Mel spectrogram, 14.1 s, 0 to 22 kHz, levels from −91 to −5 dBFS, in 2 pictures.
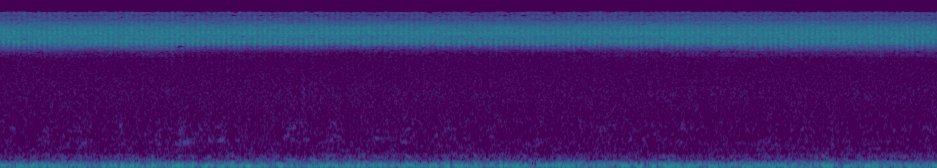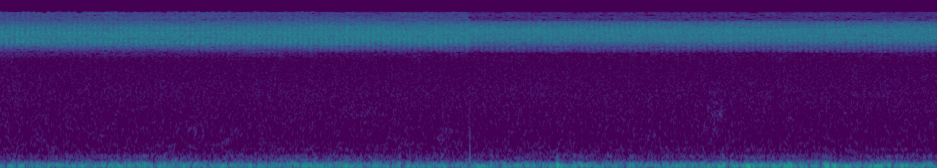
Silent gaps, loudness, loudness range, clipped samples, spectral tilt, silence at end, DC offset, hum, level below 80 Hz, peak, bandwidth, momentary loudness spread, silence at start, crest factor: none; -39 LUFS; 1 LU; under 0.1%; -1 dB/octave; 0 s; under 0.1%; none; -58 dBFS; -26 dBFS; 16.5 kHz; 1 LU; 0 s; 16 dB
